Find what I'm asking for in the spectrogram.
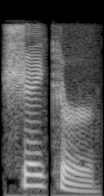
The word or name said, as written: shaker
